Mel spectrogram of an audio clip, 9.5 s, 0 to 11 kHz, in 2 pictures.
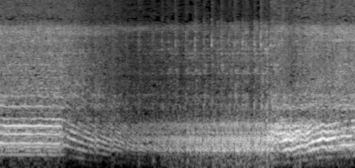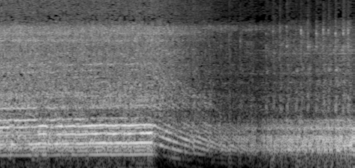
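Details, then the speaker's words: Husqvarna 435 chainsaw, previously not holding idle and dying at high speed, after bad fuel replaced with fresh mixed fuel: steady idle, clean rev to full speed, smooth return to idle; runs normally. "Nó duy trì trạng thái chạy không tải và vòng tua máy hoạt động bình thường ở tốc độ cao."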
